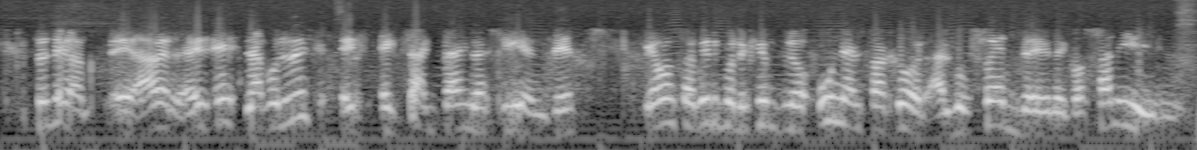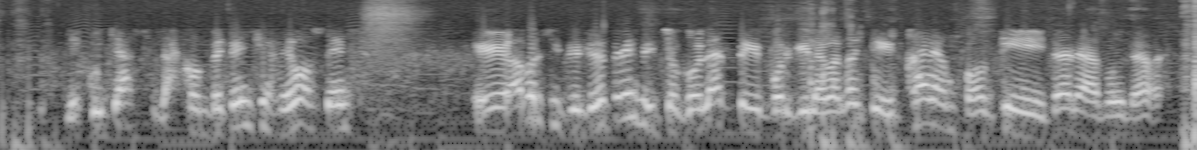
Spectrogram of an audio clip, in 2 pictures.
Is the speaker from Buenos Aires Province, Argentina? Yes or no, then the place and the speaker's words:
yes; Trenque Lauquen, Buenos Aires Province, Argentina; yo vine de Trenquelauca, no conocí un subte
